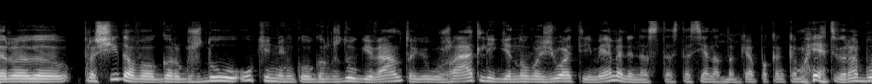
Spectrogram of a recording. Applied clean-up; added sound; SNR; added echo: none; none; none; none.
